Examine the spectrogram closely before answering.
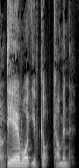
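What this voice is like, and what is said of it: Restrained put-on Scouse accent. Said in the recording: “pick up a Scouse accent... I'm trying to actually not overdo the accent... It was actually much more like this”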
